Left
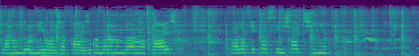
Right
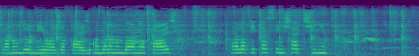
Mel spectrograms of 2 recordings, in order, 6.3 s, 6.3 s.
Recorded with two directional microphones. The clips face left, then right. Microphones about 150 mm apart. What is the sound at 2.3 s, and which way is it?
Speech, 5° right (ahead or behind).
